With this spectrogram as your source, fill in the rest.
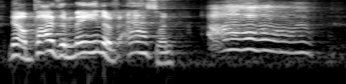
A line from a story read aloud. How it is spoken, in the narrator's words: gasped the dryad, shuddering as if in pain, shuddering time after time, as if under repeated blows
